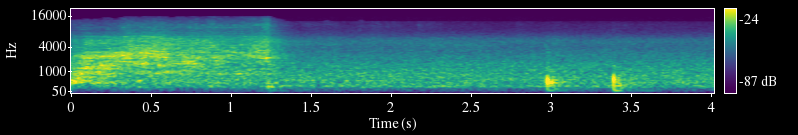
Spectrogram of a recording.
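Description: Faint hiss of a hand plane stroke shaving along a walnut board, lasting just over a second, followed by two light taps near the end.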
